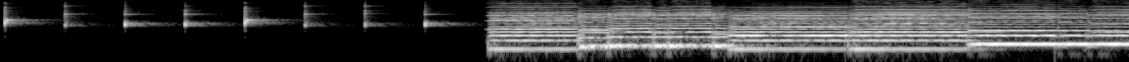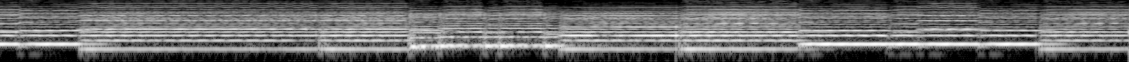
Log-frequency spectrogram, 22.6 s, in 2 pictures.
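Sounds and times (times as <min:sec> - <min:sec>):
cello: 0:04.9 - 0:22.5
two violins: 0:04.9 - 0:22.5.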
